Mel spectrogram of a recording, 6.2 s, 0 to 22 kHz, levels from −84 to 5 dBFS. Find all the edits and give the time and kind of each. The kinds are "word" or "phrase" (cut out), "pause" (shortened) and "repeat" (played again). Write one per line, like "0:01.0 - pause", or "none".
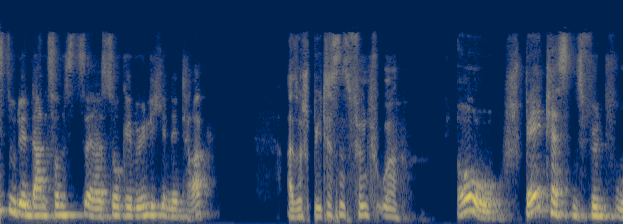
none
